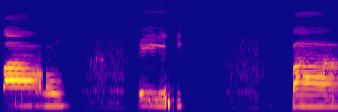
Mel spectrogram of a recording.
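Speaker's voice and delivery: "ba" loud and level; long, even "ba"; constant first tone. Shown as a demonstration. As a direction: sustain "ba" firmly without movement. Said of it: "Le premier ton et le ton constant".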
